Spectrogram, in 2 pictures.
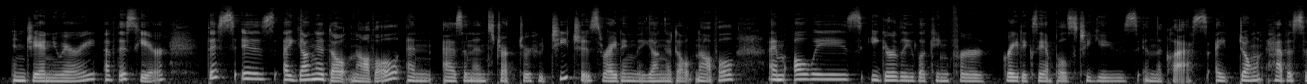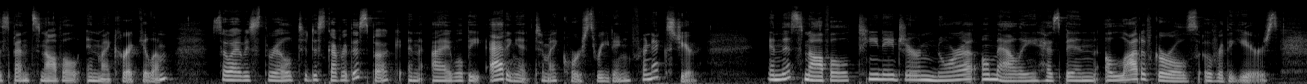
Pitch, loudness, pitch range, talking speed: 180 Hz, -28 LUFS, 160-220 Hz, 180 wpm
